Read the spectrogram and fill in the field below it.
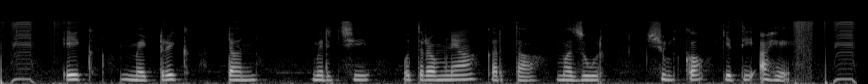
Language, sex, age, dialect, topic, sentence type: Marathi, female, 18-24, Standard Marathi, agriculture, question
